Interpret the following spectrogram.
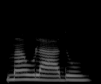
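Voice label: "mauladu", female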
